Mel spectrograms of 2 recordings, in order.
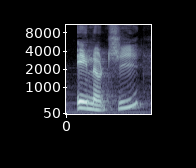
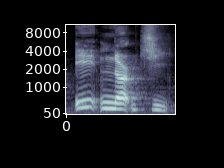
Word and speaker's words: energy: le mot prononcé donc vous avez par exemple le mot énergie en anglais vous avez prononcé la première C là vous allez accentuer energy et pas energy et si vous faites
